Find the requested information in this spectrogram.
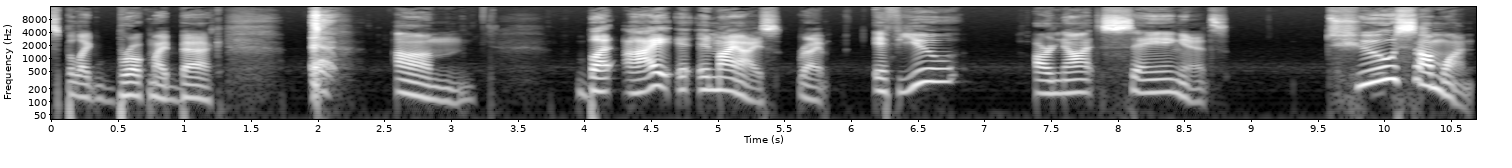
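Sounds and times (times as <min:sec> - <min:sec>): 
speech: 0:00.0 - 0:03.2, 0:04.0 - 0:06.8, 0:07.4 - 0:08.9, 0:09.6 - 0:10.6
harsh cough: 0:01.9 - 0:02.4.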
